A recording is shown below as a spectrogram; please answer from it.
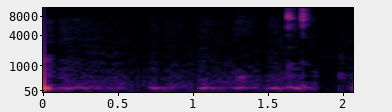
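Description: Near silence: a faint low hum of room tone, with a couple of very faint clicks near the end.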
